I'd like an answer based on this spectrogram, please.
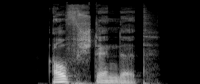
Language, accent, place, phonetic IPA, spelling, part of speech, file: German, Germany, Berlin, [ˈaʊ̯fˌʃtɛndət], aufständet, verb, De-aufständet.ogg
- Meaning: second-person plural dependent subjunctive II of aufstehen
